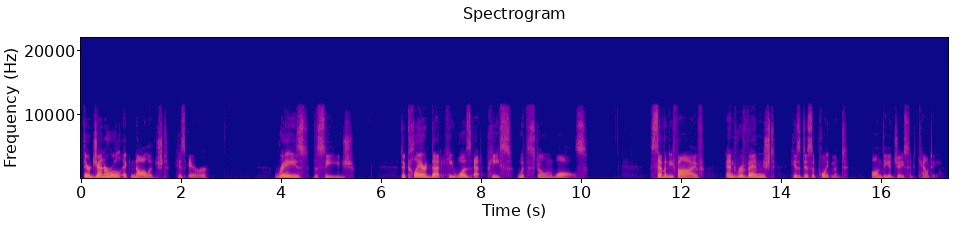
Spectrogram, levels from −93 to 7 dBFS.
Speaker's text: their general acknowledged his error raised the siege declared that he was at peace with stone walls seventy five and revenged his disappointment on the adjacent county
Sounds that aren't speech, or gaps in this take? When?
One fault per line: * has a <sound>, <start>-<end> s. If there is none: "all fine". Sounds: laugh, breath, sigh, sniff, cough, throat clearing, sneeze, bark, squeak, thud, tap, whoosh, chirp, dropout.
all fine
